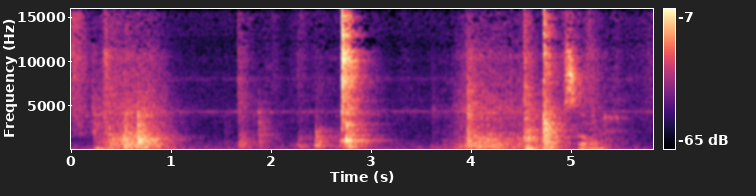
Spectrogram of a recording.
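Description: A kitchen drawer is slid open and rummaged through for a spoon while fruit salad is made, with scraping, rattling clatter and a sharp clink.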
